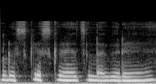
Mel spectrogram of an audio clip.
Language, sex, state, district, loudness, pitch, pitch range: Hindi, female, Bihar, Vaishali, -13 LUFS, 195 Hz, 180-205 Hz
